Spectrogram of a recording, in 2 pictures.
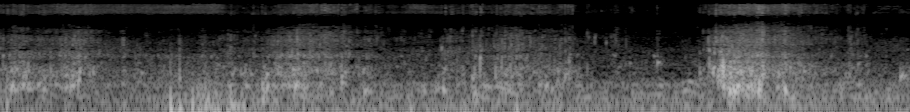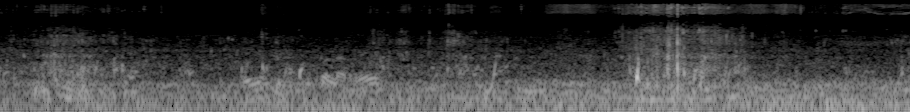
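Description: A hooked sturgeon thrashing and splashing in shallow water at the shoreline, with two bigger splashes, about five and a half seconds in and again near twelve seconds.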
